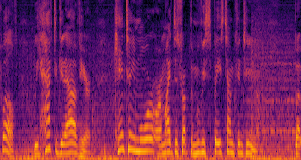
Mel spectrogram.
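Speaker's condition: No condition

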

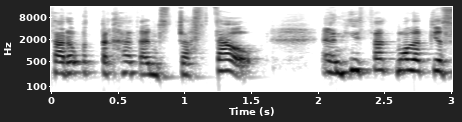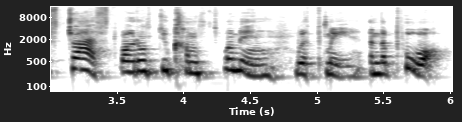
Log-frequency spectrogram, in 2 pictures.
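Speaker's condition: Deafness; on Microsoft Teams video call, reading lips and live captions

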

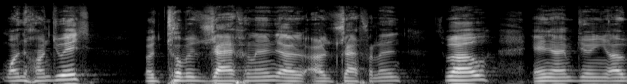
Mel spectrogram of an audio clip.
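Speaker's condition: Down syndrome

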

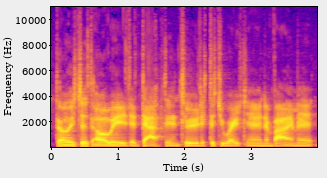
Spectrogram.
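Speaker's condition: Deafness; born with profound hearing loss, wears hearing aids since childhood, cannot hear without them

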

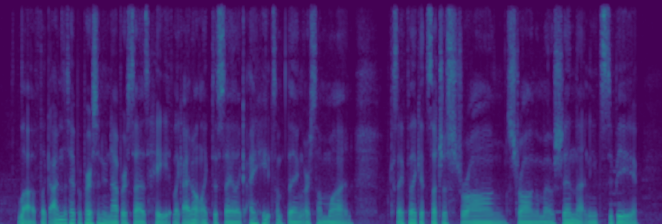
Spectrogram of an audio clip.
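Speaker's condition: No condition

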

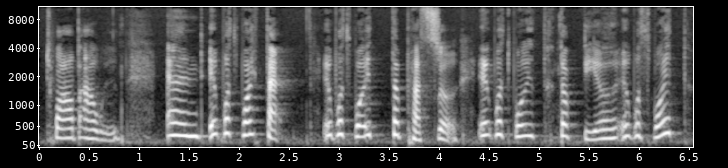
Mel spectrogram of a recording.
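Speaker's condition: Deafness; speaks with own voice

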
